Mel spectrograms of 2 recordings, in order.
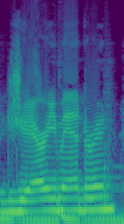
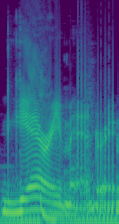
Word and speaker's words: gerrymandering: the term gerrymandering well most people say gerrymandering but it's legitimately gerrymandering which why is spelled with a G Boom the more you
